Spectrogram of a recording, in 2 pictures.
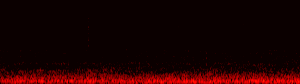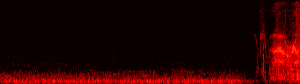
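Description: Wind rumbles low and steady across the microphone outdoors.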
